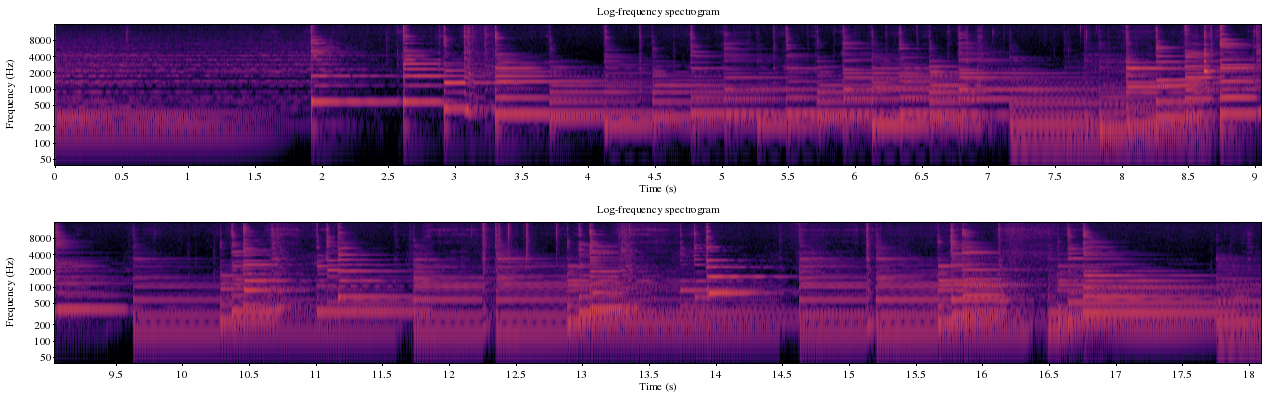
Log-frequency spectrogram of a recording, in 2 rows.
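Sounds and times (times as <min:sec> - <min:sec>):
acoustic guitar chords: 0:00.0 - 0:18.0.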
